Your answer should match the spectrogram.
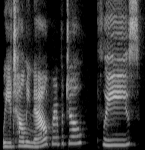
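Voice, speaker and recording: An eager little boy in a storybook, curious and pleading, his questions rising high, as a teacher puts him on. The tone is bright and lifted. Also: expressive, unhurried, exaggerated voice. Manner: pleading, wide-eyed questions.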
